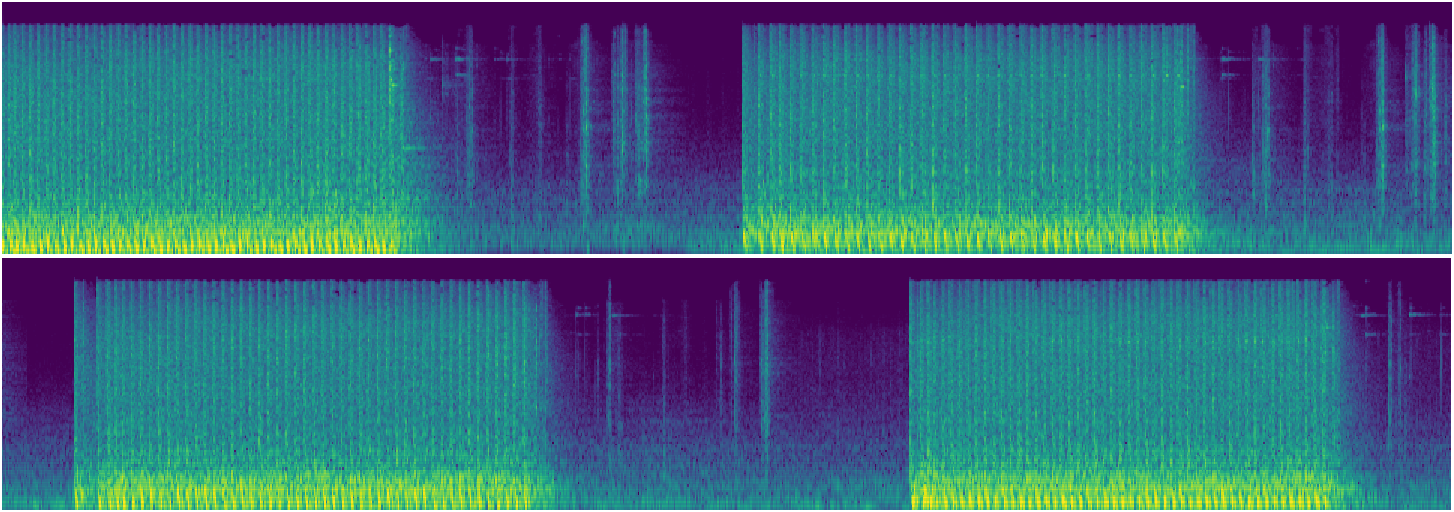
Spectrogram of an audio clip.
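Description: An automatic rifle fires long, rapid bursts in a hard-walled room.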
